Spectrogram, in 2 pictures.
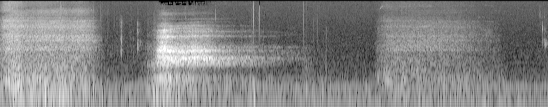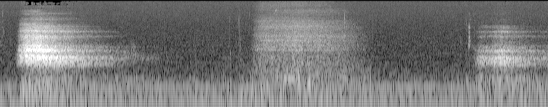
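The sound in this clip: Three deep breaths follow one another, each a slow inhale through the nose and then a louder, breathy exhale through the mouth, all quiet, with no talking.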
